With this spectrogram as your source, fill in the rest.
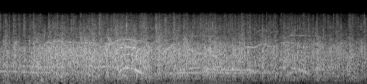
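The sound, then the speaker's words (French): A large audience claps steadily and loudly as Lenny Bruce is introduced, a dense, continuous wash of applause that holds at full strength for a few seconds, with faint voices mixed in. “Tout de suite, dans toute une vie, Lenny Bruce, sous vos applaudissements.”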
